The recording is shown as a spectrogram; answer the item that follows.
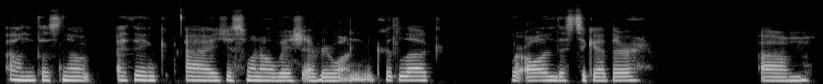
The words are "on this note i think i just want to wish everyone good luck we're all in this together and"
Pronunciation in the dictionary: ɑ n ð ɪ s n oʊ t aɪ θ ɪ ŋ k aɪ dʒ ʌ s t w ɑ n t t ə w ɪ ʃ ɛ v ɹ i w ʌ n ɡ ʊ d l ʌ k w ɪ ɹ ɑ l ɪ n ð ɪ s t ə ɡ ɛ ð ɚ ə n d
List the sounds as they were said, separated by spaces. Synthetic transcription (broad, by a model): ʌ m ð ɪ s n oʊ t aɪ θ ɪ ŋ k aɪ dʒ ʌ s t w ɑ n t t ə w ɪ ʃ ɛ v ɹ i w ʌ n ɡ ʊ d l ʌ k w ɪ ɹ ɑ l ɪ n ð ɪ s t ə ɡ ɛ ð ɚ ə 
